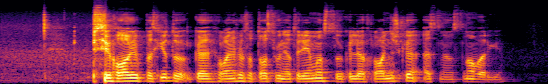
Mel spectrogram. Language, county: Lithuanian, Vilnius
